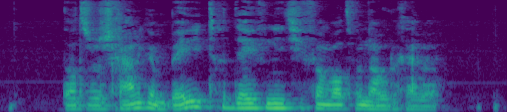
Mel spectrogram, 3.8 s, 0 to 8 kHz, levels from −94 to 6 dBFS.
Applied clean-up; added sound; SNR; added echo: none; none; none; none.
